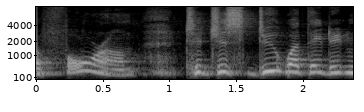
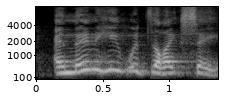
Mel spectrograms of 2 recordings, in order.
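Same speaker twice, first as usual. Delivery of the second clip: usual speaking voice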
